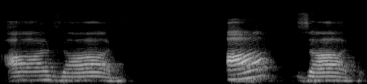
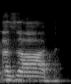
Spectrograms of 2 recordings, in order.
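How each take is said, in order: First: "आजाद" drawn out slowly as "aa-zaad"; long opening AA in "आजाद", syllable by syllable; correct pronunciation. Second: "आजाद" with a short, clipped first vowel "a"; the wrong, short-A "आजाद"; common mispronunciation. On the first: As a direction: teach "आजाद" very slowly, both vowels long. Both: Shown as a demonstration. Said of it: "आजाद नहीं होता है".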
